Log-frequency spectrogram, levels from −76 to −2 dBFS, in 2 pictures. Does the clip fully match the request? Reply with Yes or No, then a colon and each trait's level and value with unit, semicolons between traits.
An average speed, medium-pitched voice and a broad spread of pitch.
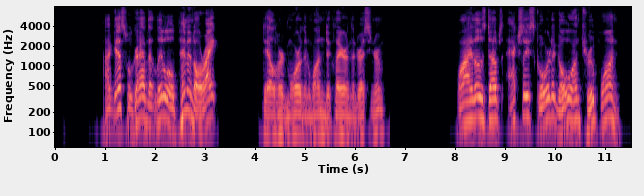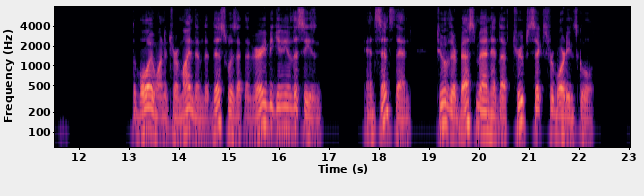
No: average, 160 wpm; low, 105 Hz; wide, 6.4 semitones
